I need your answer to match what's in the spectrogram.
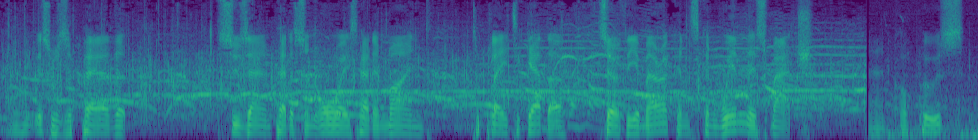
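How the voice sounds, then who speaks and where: A man with a fairly low voice delivers live golf commentary for television. Loud outdoor noise from the course sits heavily behind him throughout. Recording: very noisy outdoor broadcast ambience.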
